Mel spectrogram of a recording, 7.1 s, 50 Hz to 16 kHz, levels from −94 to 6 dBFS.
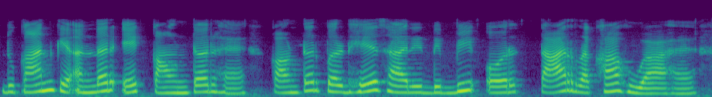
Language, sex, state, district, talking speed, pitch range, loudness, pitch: Hindi, female, Jharkhand, Garhwa, 135 wpm, 220-270 Hz, -15 LUFS, 240 Hz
